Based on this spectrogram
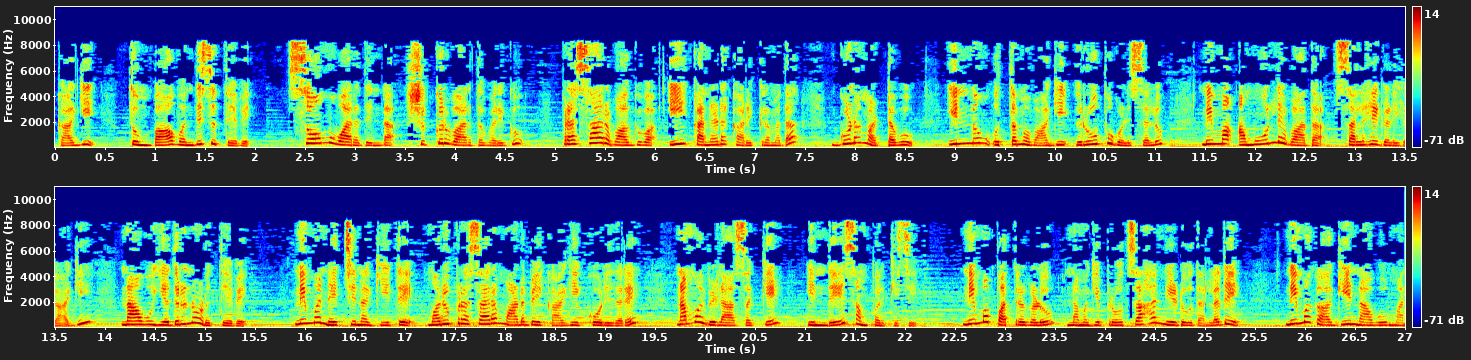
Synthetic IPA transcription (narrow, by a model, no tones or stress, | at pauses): kaːɡi | t̪umbaːʋond̪isut̪ːe̞ːʋe̞ | so̞ːmuʋaːɾɐd̪ind̪ɐʃukɾuʋaːɾɐd̪ɐʋɐɾeɡu | pɾɐsaːɾɐʋaːɡuʋɐiːkɐnːɐɽɐkaːɾjɐkɾɐmɐd̪ɐ | ɡuɳɐmɐʈːɐʋu | inːuːʔːt̪ːɐmɐʋaːɡiɾuːpuɡoɭisɐlu | nimːɐʔɐmuːljɐʋaːd̪ɐsɐlɐɦɛɡɐɭiɡa̰ːɡi | naːʋued̪ɐɾuno̞ːɽut̪ːeːʋe̞ | nimːɐne̞t͡ʃːinɐɡiːt̪e̞mɐɾupɾɐsaːɾɐmaːɽɐbɛːkaːɡiko̞ːɾid̪ɐɾe̞ | nɐmːɐʋiɭaːsɐkːe̞ | ind̪e̞ːsɐmpɐɾkisḭ | nimːɐpɐt̪ɾɐɡɐɭunɐmɐɡe̞pɾoːt̪saːɦɐniːɽuʋɐd̪ɐlːɐd̪e̞ː | nimɐɡaːɡinaːʋumɐ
